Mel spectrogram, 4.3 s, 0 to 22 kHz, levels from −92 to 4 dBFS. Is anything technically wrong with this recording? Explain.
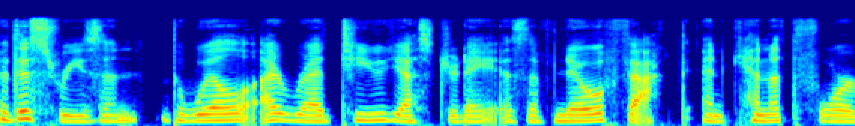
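No, the speech arrives through a call codec path whose high end stops at around 12 kHz, which fits Opus at a moderate bitrate, and nothing in the signal points to a technical fault.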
